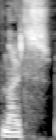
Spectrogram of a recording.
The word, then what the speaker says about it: Noth: If we've learned one thing this week, it's how to pronounce Christopher Noth's name. – Okay, so it's Chris Noth rhymes with both.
